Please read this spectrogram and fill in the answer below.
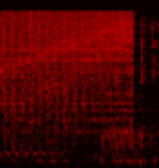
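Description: Near silence: faint steady background hiss, with no distinct chewing or crunching to be made out.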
